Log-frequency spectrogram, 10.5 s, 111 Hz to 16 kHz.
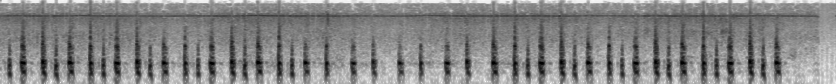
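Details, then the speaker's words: Summation gallop at a rapid heart rate, as in left ventricular failure: atrial contraction and rapid ventricular filling sounds superimpose into a single large sound. "Thus, S3 flips into a single large sound, producing a summation sound and a summation gallop."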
